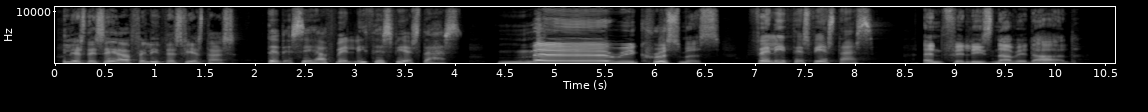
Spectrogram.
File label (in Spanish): voces locutores navidad felices fiestas; Felicitación de las fiestas navideñas, en español y en inglés, con diferentes voces de locutores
